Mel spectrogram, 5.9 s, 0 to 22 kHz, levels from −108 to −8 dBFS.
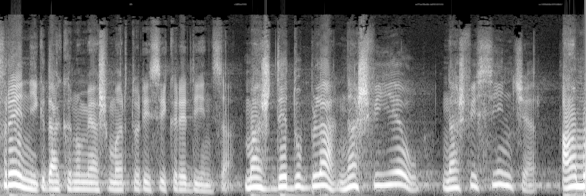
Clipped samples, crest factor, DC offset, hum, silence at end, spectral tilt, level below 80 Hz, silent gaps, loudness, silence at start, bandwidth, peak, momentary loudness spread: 0.1%; 10 dB; under 0.1%; none; 0 s; -5.5 dB/octave; -50 dBFS; none; -12 LUFS; 0 s; 12.5 kHz; 0 dBFS; 9 LU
